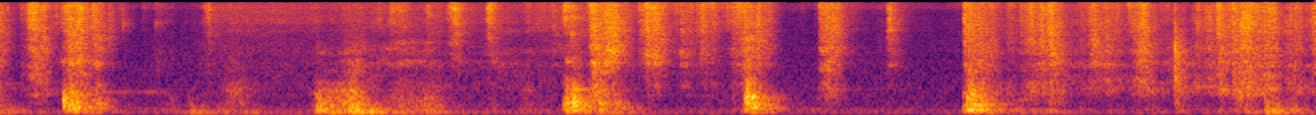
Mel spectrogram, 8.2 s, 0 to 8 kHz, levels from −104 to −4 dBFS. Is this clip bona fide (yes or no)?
yes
